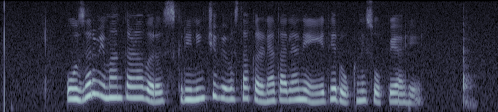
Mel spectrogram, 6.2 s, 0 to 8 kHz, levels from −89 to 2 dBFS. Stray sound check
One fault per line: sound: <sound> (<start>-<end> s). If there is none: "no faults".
sound: thud (5.8-6.0 s)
